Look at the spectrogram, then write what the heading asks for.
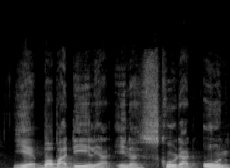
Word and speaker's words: Balbuena: um properly, Yeah, let me get his name pronounced properly for you guys. Um, his name is Balbuena. Yeah, Balbuena you know, scored that own goal.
